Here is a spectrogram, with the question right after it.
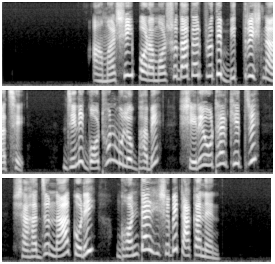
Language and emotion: Bengali, disgusted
